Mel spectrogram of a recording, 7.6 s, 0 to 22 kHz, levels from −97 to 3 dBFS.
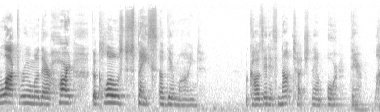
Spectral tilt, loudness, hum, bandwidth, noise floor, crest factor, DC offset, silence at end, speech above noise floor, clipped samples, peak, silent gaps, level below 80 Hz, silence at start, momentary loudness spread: -3 dB/octave; -41 LUFS; none; over 20 kHz; -71 dBFS; 22 dB; under 0.1%; 0 s; 30 dB; under 0.1%; -20 dBFS; none; -74 dBFS; 0 s; 19 LU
